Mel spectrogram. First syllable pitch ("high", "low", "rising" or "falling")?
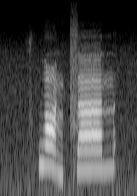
falling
